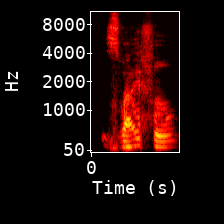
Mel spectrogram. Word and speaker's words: Zweifel: name you know thank you my last name zweifel that you pronounce correctly uh is actually called oh wow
